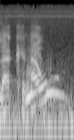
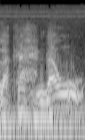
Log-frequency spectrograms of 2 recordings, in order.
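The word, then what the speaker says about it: لكهنو: فبعض الناس يقول لكنو كما هو النطق المعتاد وبعضهم يقول لكحنو ولا يخرجها الا واحد متمرن على اخراج هذه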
